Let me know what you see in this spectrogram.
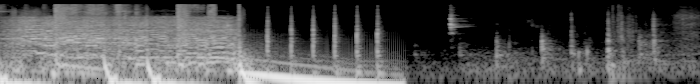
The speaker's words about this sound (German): Wer klopft denn da an dieser Tür? So, wir können sagen, das war nicht abgesprochen, meine sehr verehrten Damen und Herren.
